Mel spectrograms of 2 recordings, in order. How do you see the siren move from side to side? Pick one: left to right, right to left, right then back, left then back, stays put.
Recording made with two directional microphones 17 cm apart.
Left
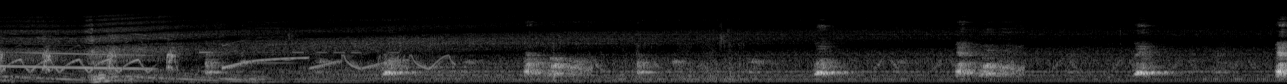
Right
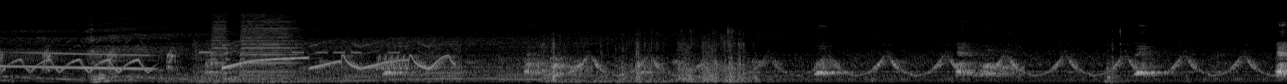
left to right.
